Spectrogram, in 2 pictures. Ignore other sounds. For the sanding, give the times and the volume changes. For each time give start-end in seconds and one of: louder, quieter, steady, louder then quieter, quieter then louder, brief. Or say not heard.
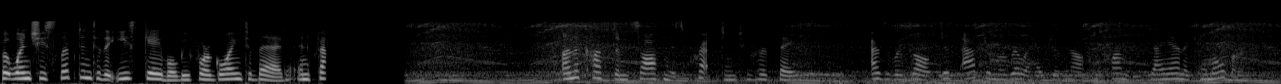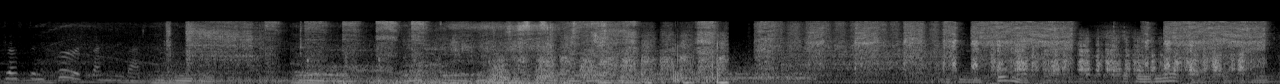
17.6-25.4 steady.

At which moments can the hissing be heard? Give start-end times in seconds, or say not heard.
14.2-25.5.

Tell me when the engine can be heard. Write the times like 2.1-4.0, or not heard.
4.0-19.4.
